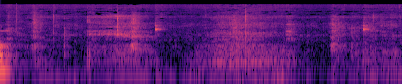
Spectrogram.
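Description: Faint kitchen handling sounds: a few light taps and clicks as a slice of radish is set on a piece of toast, with a faint low murmur in the middle.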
